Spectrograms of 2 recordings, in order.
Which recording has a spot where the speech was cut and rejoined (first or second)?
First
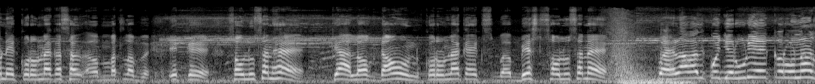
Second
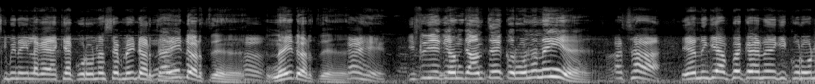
first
